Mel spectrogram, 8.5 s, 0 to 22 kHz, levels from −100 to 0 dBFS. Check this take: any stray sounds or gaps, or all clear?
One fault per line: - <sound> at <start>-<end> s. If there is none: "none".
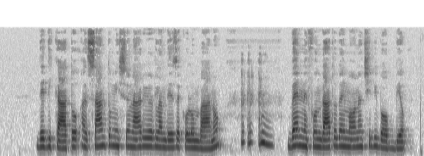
- throat clearing at 4.8-5.5 s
